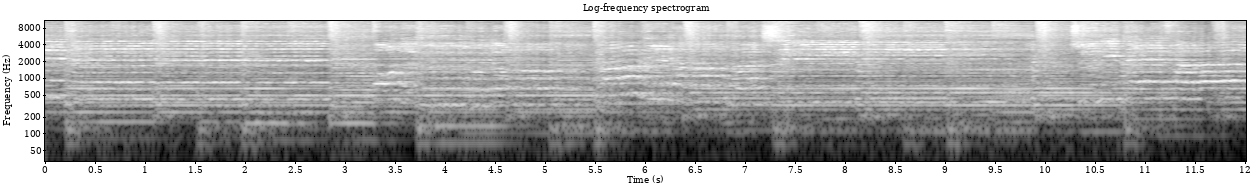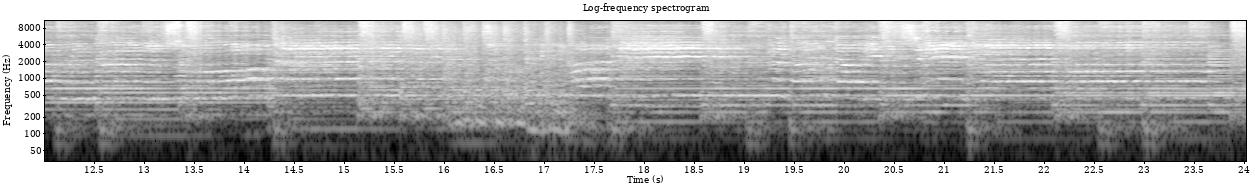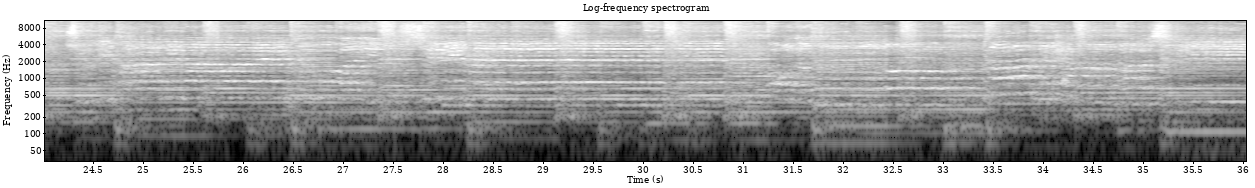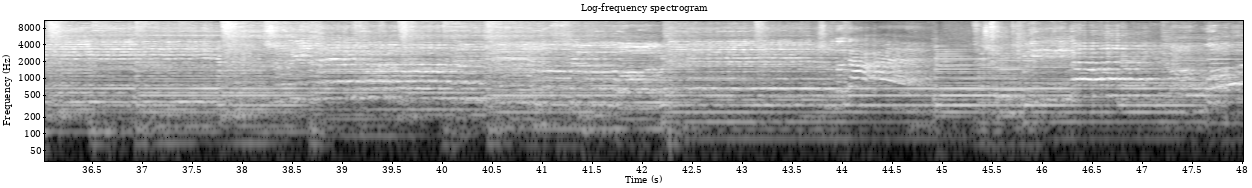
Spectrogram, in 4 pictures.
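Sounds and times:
group singing praise song: 0:00.0 - 0:48.0
instrumental accompaniment with drums: 0:00.0 - 0:48.0.

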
